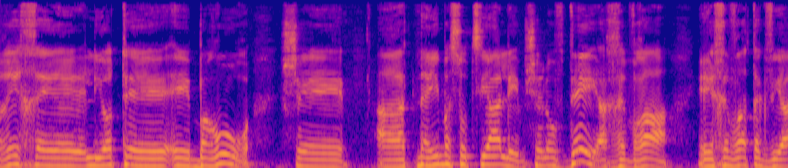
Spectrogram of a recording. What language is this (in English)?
Hebrew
